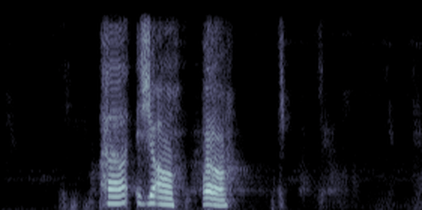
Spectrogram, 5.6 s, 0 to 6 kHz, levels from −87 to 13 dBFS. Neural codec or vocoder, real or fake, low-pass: codec, 16 kHz in and 24 kHz out, 0.6 kbps, FocalCodec, streaming, 2048 codes; fake; 5.4 kHz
